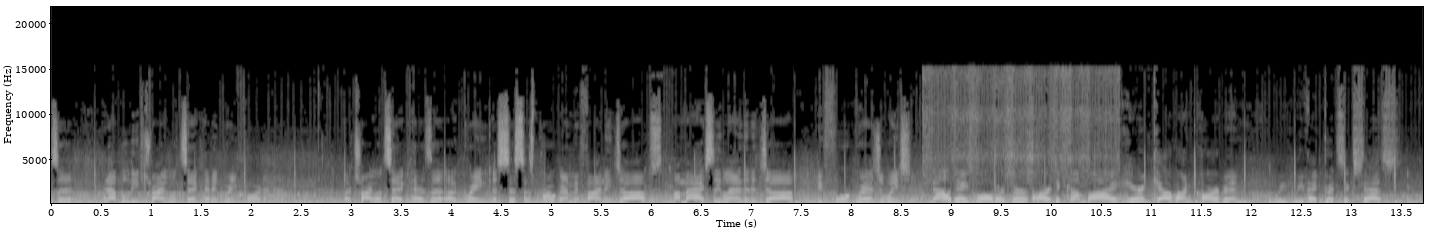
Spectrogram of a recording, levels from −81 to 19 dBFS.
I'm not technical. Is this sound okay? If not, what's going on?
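Yes, this sound is okay, and nothing in it points to a technical problem. There is nothing here that needs fixing.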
